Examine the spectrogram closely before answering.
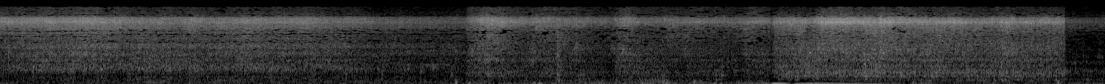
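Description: Hot oil in a steel wok hissing and sizzling hard as a yellow spice liquid is poured in and then stirred with a ladle, sending up steam. The hiss swells twice and cuts off near the end.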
